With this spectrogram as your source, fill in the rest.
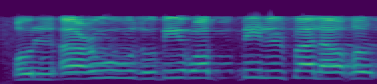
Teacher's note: اعوذ میں حمزہ اور عین کو علیحدہ علیحدہ کرنا ہے تاکہ حمزہ کی علیحدہ آواز ہو اور عین کی علیحدہ آواز ہو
